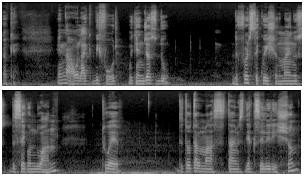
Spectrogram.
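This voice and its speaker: A man who is not a native English speaker teaches physics step by step, dictating equations in short, halting pieces. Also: mid-range voice, fairly even intonation, a little mellow, slight background noise. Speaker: physics tutor, video presenter. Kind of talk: step-by-step maths lesson, reading out equations.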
